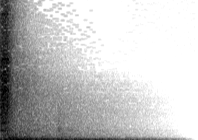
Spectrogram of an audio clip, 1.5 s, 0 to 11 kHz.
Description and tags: Click Heavy 00
A simple click sound useful for creating a nice tactile experience when selecting menu interfaces, or other kind of buttons.
gamedev, User-Interface, Game, gaming, indiedev, sfx, Click, videogame, games, Menu, Clicks, gamedeveloping, UI, Video-Game, Button, Slide, videogames, indiegamedev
